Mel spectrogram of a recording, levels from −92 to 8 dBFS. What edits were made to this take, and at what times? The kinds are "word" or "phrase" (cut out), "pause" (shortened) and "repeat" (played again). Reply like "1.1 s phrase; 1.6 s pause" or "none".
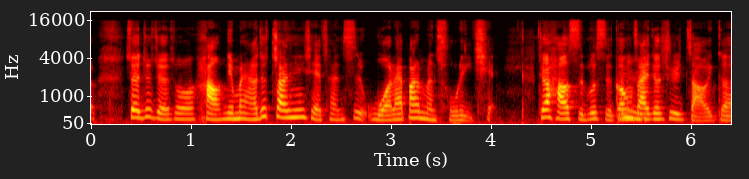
4.4 s pause

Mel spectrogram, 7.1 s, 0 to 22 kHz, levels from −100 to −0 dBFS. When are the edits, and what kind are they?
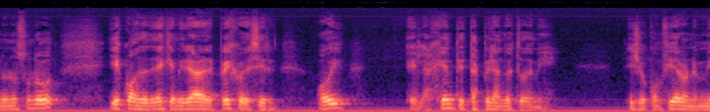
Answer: none

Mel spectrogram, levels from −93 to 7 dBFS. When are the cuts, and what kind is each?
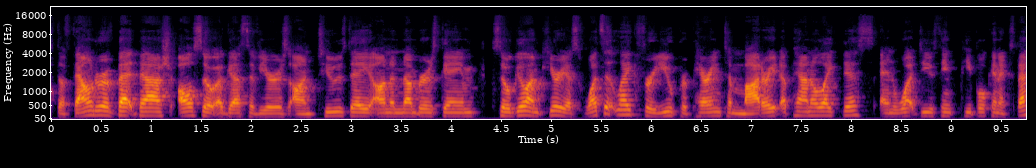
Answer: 4.3 s pause

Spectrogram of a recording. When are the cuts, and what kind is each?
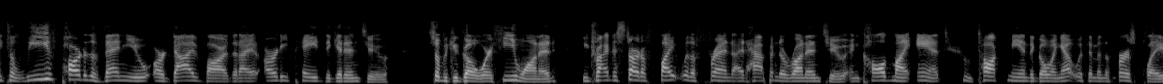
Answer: none

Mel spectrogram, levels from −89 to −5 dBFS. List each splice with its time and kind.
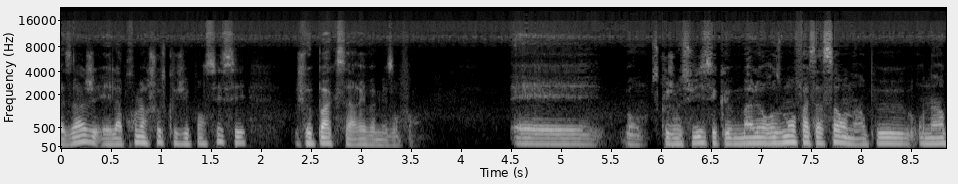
5.9 s pause

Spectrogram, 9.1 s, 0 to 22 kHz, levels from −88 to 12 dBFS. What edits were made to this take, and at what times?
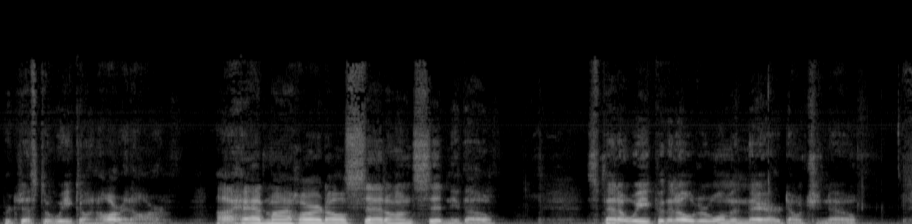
none

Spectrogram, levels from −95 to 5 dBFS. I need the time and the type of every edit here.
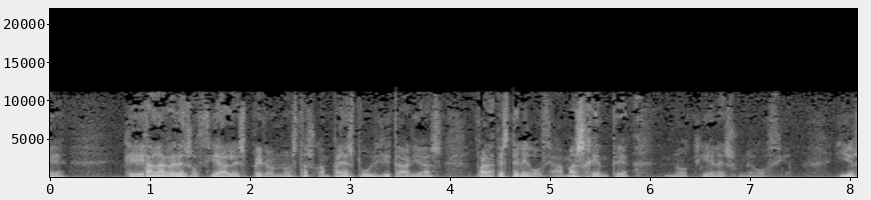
0.9 s word; 2.6 s word; 4.4 s word; 5.0 s word; 6.1 s word

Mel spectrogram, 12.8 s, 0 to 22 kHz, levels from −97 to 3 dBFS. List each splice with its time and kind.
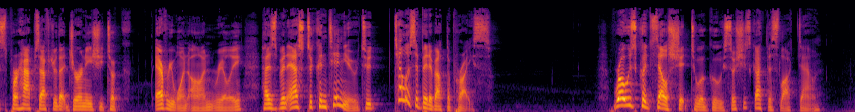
none

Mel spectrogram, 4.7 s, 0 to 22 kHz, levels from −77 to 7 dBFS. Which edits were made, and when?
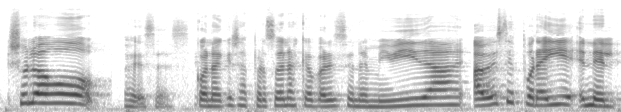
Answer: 0.9 s word; 1.5 s word; 3.5 s word

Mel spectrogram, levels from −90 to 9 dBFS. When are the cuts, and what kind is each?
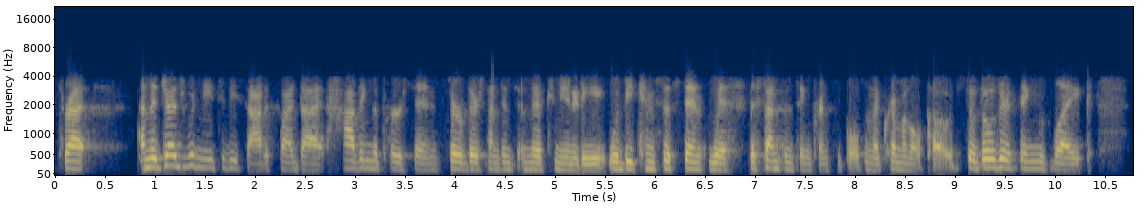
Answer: none

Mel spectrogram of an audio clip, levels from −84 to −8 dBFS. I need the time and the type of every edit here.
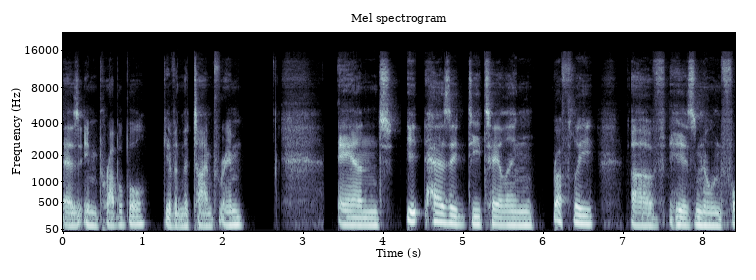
4.2 s pause

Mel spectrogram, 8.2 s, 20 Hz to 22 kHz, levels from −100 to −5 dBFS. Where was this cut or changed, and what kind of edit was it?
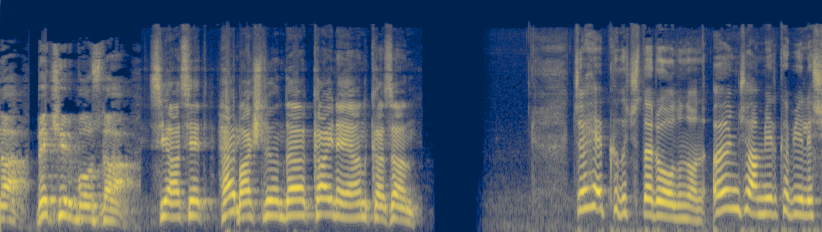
2.4 s word; 6.1 s word

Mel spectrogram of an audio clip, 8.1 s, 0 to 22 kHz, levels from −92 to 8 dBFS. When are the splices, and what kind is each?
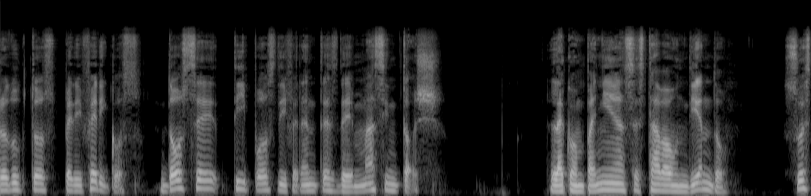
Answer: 1.5 s pause

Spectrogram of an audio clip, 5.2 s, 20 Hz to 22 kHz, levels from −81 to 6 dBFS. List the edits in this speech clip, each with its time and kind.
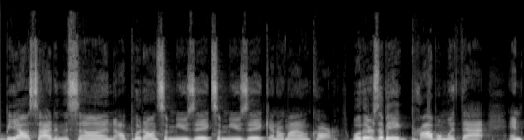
2.1 s repeat; 2.8 s word; 3.4 s pause; 3.8 s word

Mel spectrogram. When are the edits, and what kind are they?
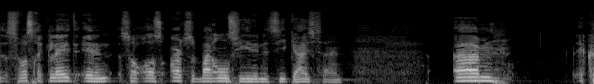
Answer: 3.1 s word

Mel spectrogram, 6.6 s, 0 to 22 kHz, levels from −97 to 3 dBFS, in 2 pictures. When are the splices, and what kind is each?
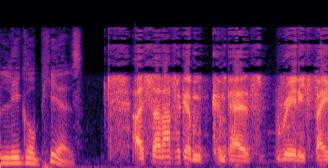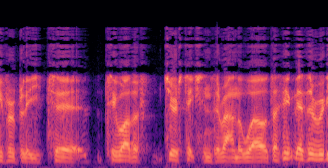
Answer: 2.7 s pause; 4.2 s word

